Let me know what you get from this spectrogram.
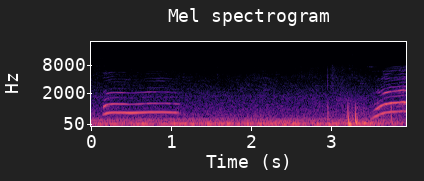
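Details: Cats fighting on the street give a sustained, even, tonal yowl lasting about a second. After a pause and a sharp knock, a second yowl rises in pitch. A low background rumble runs throughout.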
